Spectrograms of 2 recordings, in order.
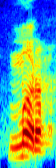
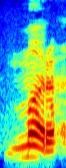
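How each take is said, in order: No difference in how they are said.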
